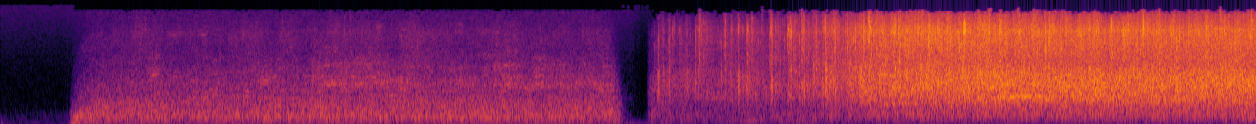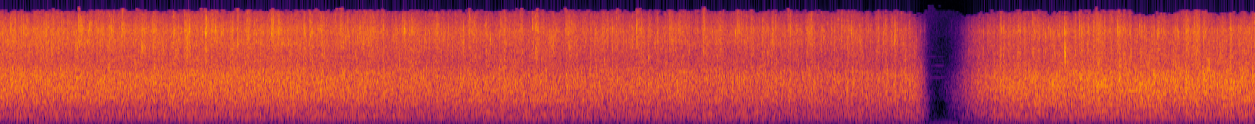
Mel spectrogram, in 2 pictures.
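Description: A large concert crowd applauds in a dense, steady roar of clapping, briefly cutting out twice before swelling back louder and sustained, with no distinct voices standing out; applause on a studio album recording, leading from one song into the next.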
